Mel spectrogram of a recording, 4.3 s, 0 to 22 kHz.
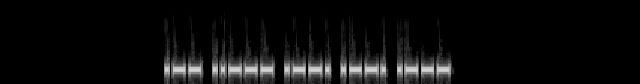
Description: Morse code, heard as a keyed tone, about 45 wpm, 690 Hz. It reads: W2PPJ
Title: USA Call Signs - 4x Character Spacing - 45wpm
